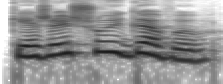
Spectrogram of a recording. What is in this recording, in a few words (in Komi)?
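"кежӧй шуйгавыв", Komi, female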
